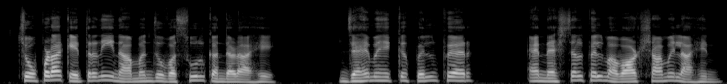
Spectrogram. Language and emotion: Sindhi, neutral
